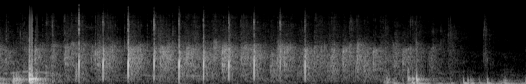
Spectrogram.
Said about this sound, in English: Jeannie, where are you? Oh, there you are. Big round of applause for Jeannie.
